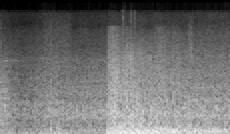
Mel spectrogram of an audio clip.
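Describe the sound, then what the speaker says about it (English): A heavy, booming grenade blast from GTA III bursts out suddenly partway through and rumbles on loudly over a steady game background. "lobbing grenades over the wall."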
